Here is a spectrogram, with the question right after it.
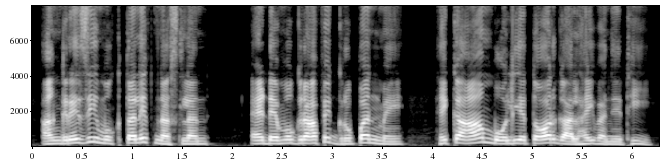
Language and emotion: Sindhi, neutral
